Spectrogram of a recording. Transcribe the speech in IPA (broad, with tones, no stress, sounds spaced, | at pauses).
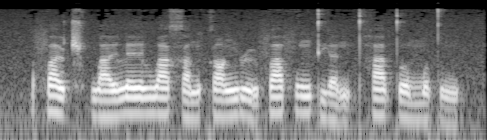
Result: f a˥˩ ɪ̯ ʈ͡ʂʰ w a˧˥ ɪ̯ l e˥ ɪ̯ l w ä˥ x a˧˥ n k ɑ˧˥ ŋ ɻ ɻ̩˨˩ f ä˥ f ʊ˥ ŋ t̪ j ɛ̰˨˩ n t̪ʰ ä˥ t̪ ɤ˥˧ m ɤ˥˩ t̪ ʊ˩ ŋ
